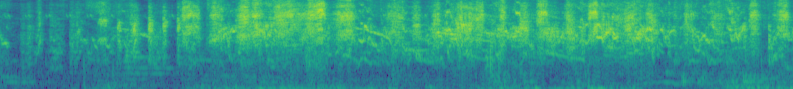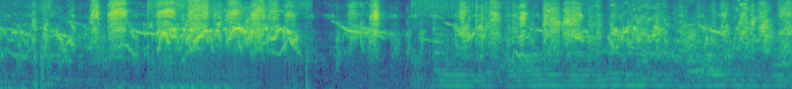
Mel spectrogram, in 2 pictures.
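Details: Australian budgerigars in lively chatter: a steady stream of high chirps, squeaks and buzzy warbling, with a short lull midway and a lower repeated tonal note near the end.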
